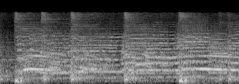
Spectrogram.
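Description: Macedonian folk dance music: a loud, ornamented wind melody over deep drum beats, played for the dancers.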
